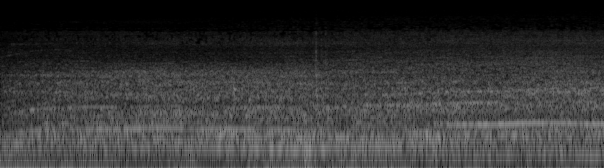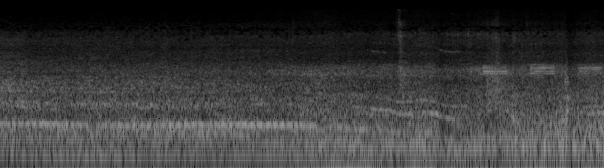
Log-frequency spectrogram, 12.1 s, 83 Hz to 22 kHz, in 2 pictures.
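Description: JCB 4x4 backhoe loader's diesel engine running under load as the front bucket works soil, its pitch rising a few seconds in. Near the end a reversing alarm beeps several times.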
